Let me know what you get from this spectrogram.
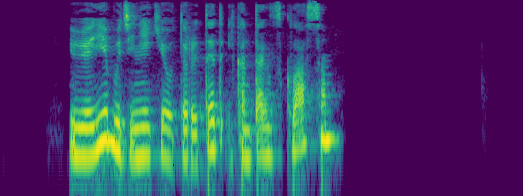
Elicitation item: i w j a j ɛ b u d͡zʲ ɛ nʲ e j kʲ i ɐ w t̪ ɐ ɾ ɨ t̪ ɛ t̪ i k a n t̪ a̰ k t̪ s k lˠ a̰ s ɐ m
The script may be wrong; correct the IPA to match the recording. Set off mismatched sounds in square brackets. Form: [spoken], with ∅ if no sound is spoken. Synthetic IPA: i w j a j ɛ b u d͡zʲ ɛ nʲ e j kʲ i ɐ w t̪ ɐ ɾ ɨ t̪ ɛ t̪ i k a n t̪ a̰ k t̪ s k lˠ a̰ s ɐ m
